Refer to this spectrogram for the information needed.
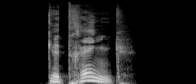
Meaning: drink, beverage (liquid for consumption)
- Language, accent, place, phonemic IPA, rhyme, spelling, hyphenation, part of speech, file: German, Germany, Berlin, /ɡəˈtʁɛŋk/, -ɛŋk, Getränk, Ge‧tränk, noun, De-Getränk.ogg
